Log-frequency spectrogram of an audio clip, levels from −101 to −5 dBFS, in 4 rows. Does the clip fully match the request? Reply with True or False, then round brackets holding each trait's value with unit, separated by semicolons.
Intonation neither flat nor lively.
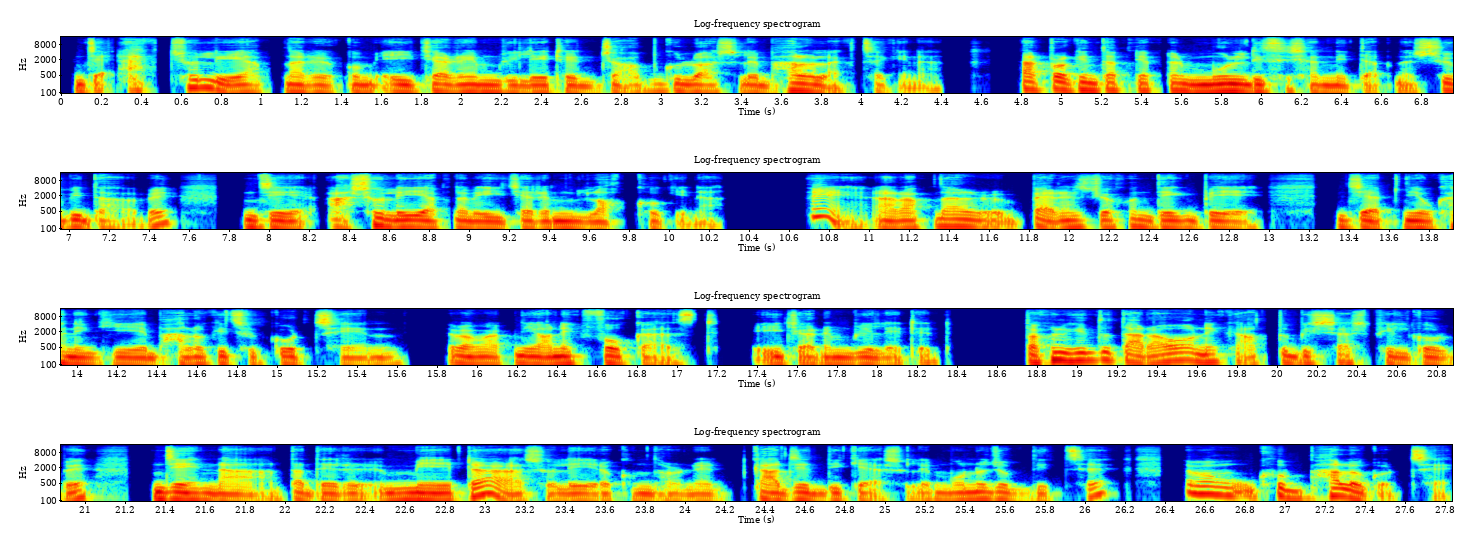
False (2.2 semitones)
